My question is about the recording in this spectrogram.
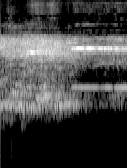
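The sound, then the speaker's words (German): A fire alarm rings steadily, a continuous high-pitched electronic tone with a buzzy, ringing texture that holds at a constant level for the whole few seconds, with no voices over it. “Und dann kam der Feuermelder.”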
